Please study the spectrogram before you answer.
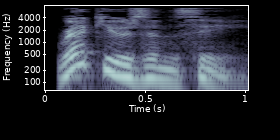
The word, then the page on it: recusancy: British English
